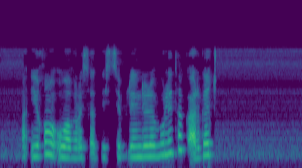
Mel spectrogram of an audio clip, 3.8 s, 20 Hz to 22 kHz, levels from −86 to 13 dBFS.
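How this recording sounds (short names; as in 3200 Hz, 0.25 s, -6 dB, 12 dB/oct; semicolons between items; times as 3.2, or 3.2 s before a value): noise floor -55 dBFS; spectral tilt -1.5 dB/oct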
